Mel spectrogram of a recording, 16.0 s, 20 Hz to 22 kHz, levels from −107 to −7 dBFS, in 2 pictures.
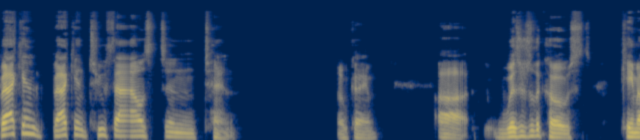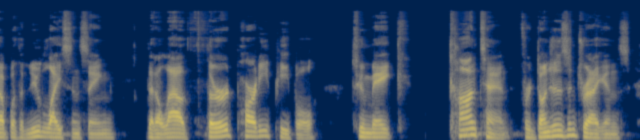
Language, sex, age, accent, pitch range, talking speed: English, male, 30-49, American, 115-150 Hz, 110 wpm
